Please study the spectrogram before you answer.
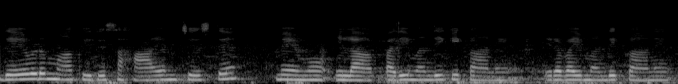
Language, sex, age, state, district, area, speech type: Telugu, female, 18-30, Andhra Pradesh, Kadapa, urban, spontaneous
